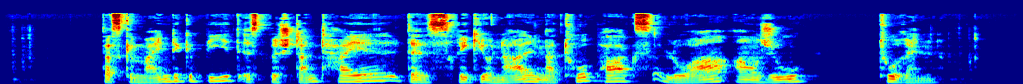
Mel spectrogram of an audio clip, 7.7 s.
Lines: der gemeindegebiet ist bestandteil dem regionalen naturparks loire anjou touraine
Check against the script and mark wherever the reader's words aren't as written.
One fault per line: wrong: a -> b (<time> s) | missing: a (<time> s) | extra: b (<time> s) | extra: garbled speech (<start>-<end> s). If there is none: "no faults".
wrong: der -> das (0.7 s)
wrong: dem -> des (3.0 s)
